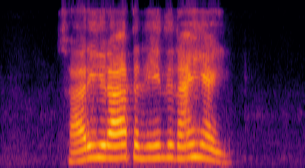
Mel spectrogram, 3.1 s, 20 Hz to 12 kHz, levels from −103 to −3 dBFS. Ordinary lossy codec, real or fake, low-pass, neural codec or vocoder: Opus, 16 kbps; fake; 9.9 kHz; autoencoder, 22.05 kHz, a latent of 192 numbers a frame, VITS, trained on one speaker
